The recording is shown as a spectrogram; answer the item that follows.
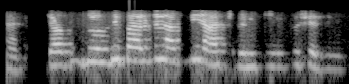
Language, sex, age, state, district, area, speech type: Bengali, female, 30-45, West Bengal, Purulia, rural, conversation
